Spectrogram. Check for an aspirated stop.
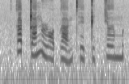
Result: present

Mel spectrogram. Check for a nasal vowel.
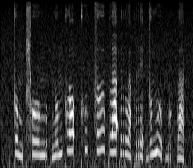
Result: absent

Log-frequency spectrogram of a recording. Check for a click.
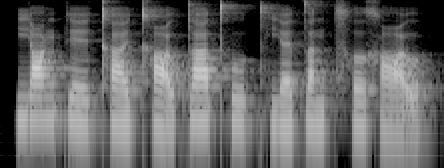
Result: absent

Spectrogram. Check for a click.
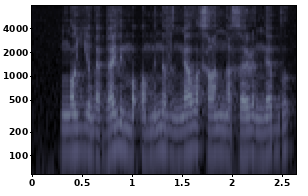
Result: absent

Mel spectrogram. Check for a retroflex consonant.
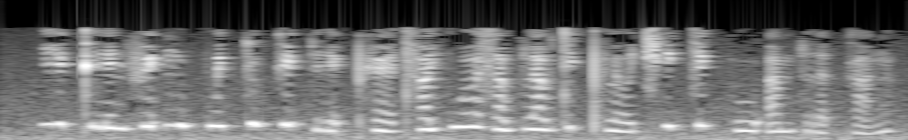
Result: absent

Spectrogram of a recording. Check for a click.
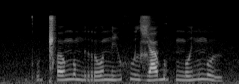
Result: present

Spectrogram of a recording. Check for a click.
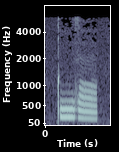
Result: present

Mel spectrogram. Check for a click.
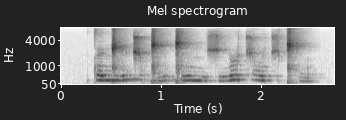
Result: present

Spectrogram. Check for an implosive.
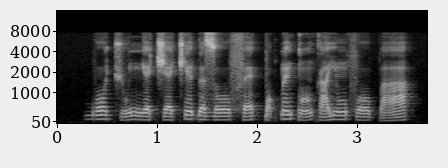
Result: present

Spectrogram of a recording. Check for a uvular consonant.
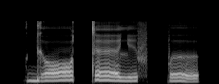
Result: absent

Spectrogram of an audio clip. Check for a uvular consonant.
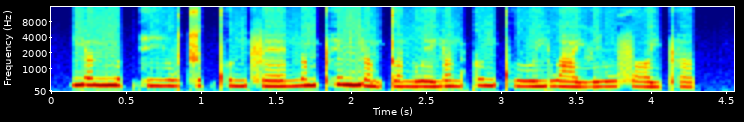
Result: absent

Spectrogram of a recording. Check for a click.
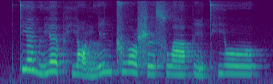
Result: absent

